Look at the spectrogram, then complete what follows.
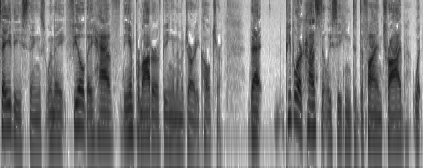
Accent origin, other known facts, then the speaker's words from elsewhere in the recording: New Jersey, United States; I tell them I'm from New Jersey.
